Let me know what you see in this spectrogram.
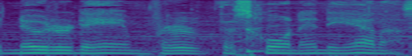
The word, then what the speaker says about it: Notre Dame: Which, by the way, I'm very proud of you for saying it right. – What? Notre Dame? – Yeah, not Notre Dame.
